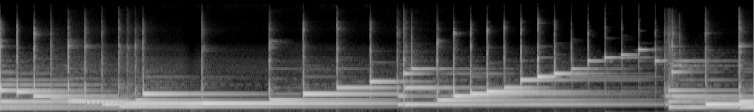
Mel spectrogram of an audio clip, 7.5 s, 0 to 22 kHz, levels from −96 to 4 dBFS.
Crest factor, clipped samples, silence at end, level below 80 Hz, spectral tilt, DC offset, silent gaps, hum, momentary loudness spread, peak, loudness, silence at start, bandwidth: 12 dB; under 0.1%; 0 s; -70 dBFS; -6 dB/octave; under 0.1%; none; none; 9 LU; -8 dBFS; -20 LUFS; 0 s; 10.5 kHz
